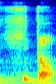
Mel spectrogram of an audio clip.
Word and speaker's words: 人: being but this is a person and it's pronounced as hito by itself person some other words using this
